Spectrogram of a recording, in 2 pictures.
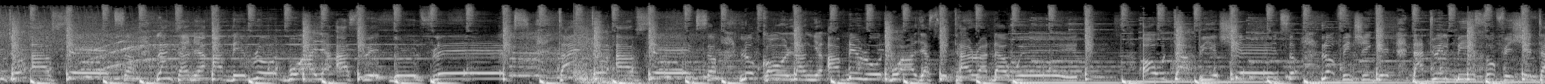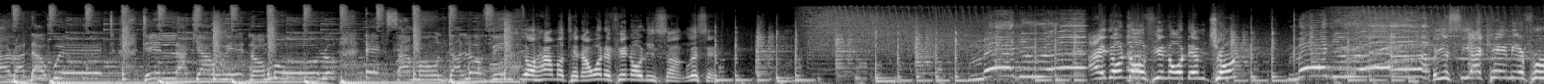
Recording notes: ZEN NIGHT CLUB-HAMILTON Z (LIVE AUDIO DIRTY). INSIDE ZEN NIGHTCLUB, HAMILTON ONTARIO.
